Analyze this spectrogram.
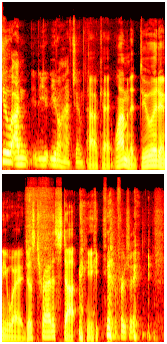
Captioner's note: laughter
